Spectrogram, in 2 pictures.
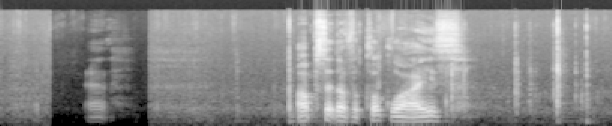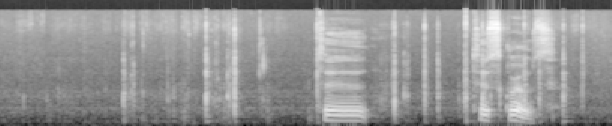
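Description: A screwdriver turns small screws with faint clicks and scrapes.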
